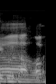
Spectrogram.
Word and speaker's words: Iguodala: Iguodala. – Andre Iguodala.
